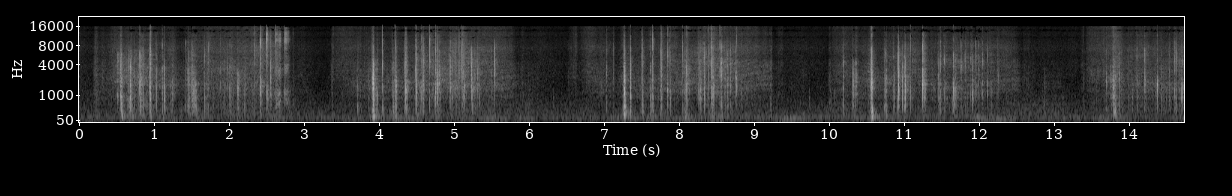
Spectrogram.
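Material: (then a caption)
Denim. Rubber-gloved hands scratch and rub the knee and thigh fabric of denim jeans on a raised leg. The result is five bursts of dry, bright, rapid scratching and rasping separated by brief near-silent pauses, with almost no low end.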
